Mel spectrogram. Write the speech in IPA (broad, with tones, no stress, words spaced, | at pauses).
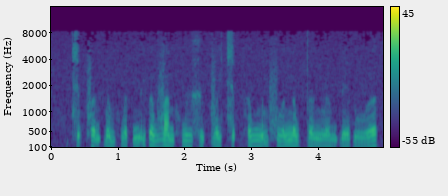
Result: t͡ɕə˨˩p̚fə̰ː˧˨ŋɓə˨˩m hwə˨˩t̚ɲə̰˧˥jɗə˨˦w va˧n hwɨ˧xɨ˨˩p̚və˨˦j t͡ɕə˨˩t̚hə˧wŋə̰˧˥m fu˨˦ə̯ŋə˧wt̪əː˨˩ŋ lə˨˩nɗe˧ ɗu˨˦ə̯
